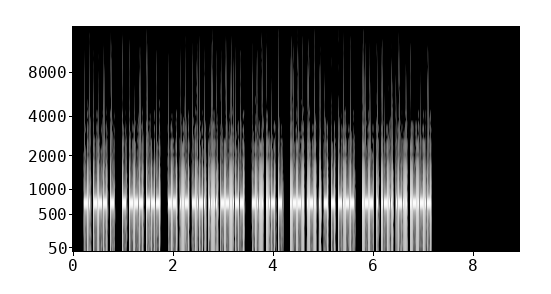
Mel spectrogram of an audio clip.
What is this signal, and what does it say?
Morse code, heard as a keyed tone, about 50 wpm, 700 Hz. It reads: NOT TOO MUCH, BUT PRETTY WELL.
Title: Sentences from Top 1000 Words 50wpm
